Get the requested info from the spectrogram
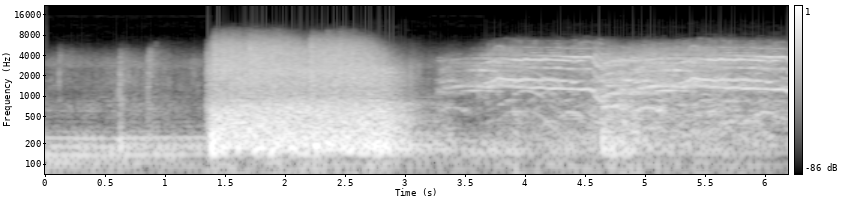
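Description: Gunfire: a sudden loud blast about a second and a half in, with a second one close behind, the din lasting just over a second. Dramatic orchestral film music with held notes follows.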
